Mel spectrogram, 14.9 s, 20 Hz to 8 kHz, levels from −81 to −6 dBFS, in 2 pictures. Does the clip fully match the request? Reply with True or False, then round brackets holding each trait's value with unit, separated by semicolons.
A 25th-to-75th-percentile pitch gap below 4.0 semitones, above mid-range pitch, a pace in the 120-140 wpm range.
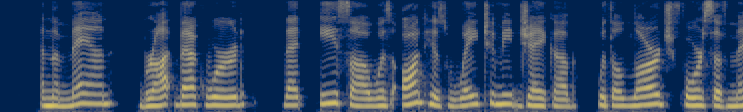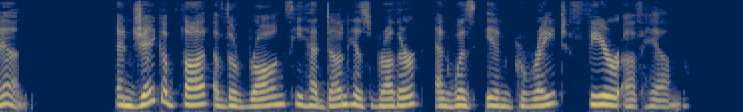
False (3.3 semitones; 210 Hz; 175 wpm)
